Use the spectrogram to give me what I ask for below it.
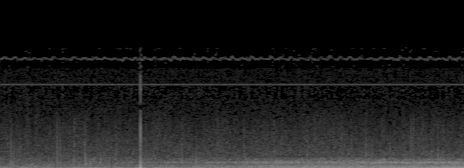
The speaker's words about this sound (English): Don't you trust yourself in my jalopy? It may look a little tired, but it runs all right.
